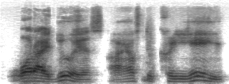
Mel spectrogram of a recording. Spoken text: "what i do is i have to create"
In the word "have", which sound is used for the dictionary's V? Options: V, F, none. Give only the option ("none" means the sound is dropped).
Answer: F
